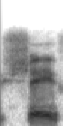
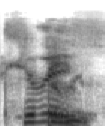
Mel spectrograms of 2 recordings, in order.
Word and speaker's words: Sharif: But that's supposed to be an argument against materialism, or am I misrepresenting you, Shafe, or Shaif, however you pronounce it? Sharif. Yeah, Sharif. Like the sheriff.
